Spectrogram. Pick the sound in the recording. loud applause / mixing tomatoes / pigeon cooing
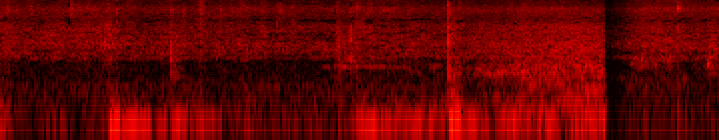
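mixing tomatoes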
